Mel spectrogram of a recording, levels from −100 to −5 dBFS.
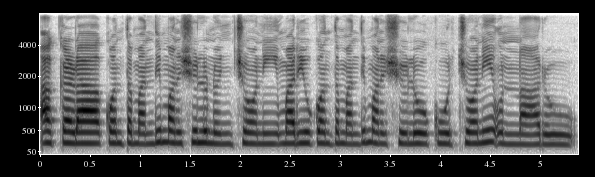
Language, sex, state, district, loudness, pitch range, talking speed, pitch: Telugu, female, Telangana, Hyderabad, -17 LUFS, 225-240 Hz, 100 wpm, 235 Hz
